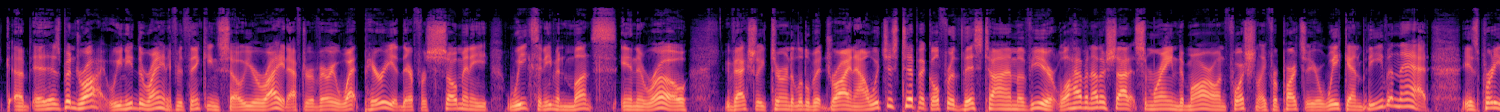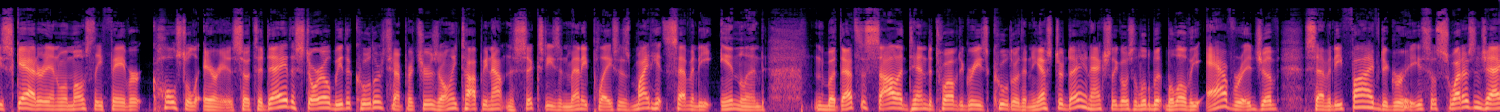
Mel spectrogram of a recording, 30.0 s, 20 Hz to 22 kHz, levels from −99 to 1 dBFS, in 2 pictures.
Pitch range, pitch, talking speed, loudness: 125-160 Hz, 140 Hz, 245 wpm, -20 LUFS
